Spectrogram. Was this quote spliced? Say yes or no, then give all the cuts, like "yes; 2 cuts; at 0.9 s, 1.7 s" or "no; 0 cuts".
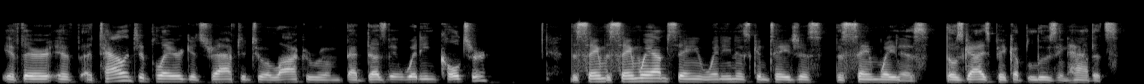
yes; 5 cuts; at 3.9 s, 6.0 s, 8.3 s, 9.0 s, 9.4 s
